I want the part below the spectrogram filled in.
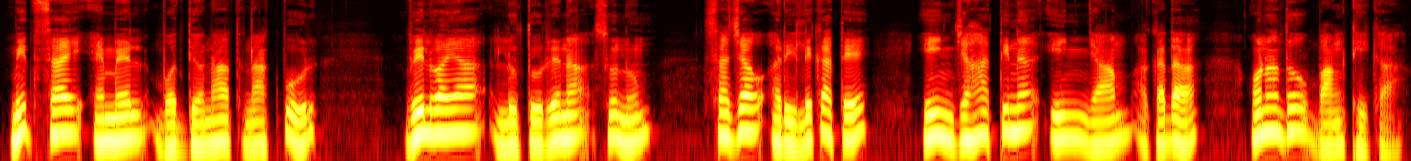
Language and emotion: Santali, neutral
